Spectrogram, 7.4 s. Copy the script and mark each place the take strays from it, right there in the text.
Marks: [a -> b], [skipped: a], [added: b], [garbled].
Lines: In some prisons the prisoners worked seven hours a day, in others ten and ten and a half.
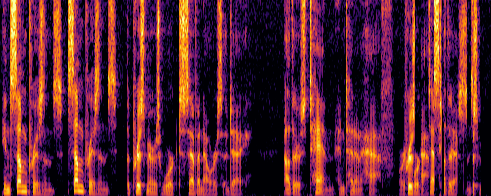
In some prisons [added: some prisons] the prisoners worked seven hours a day, [skipped: in] others ten and ten and a half. [garbled]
